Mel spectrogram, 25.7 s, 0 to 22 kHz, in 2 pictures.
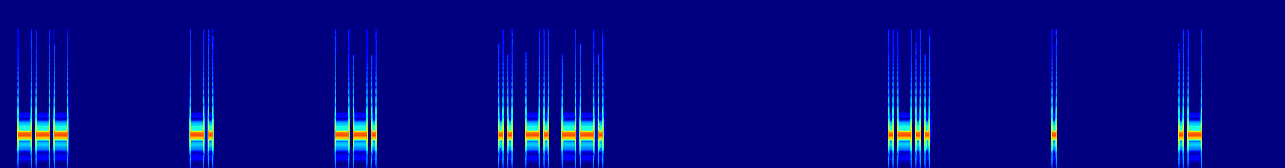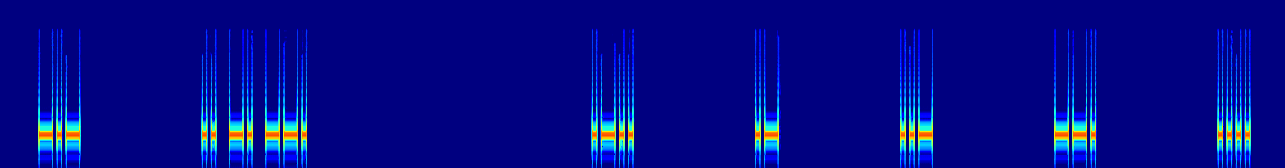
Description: Morse code, heard as a keyed tone, about 27 wpm, spaced as for 8 wpm, 800 Hz. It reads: ONGING LEAKING LAUGH
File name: Special INGs / Special INGs-mp3s / VerySlowToFaster Ing @25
